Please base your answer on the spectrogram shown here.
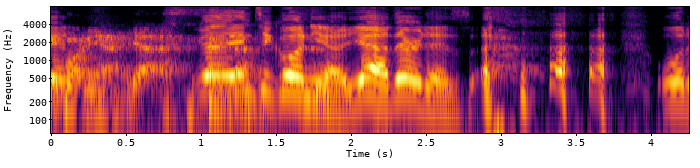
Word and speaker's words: Antiquonia: Today we have with us Rubén, the creator of Intruder in Antiquo. I didn't even think about the name. I was supposed to find out how to say it. Antiquonia, yeah. Antiquonia.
